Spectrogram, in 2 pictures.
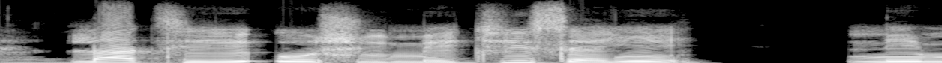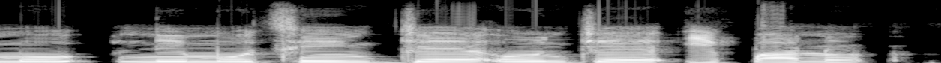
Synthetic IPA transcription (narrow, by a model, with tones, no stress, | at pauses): la˦tʰi˧o˧ʃu˨me˨d͡ʒi˨˦sɛ˨j̃ĩ˦˨˦ | nĩ˦mo˧ti˦n̩˦d͡ʒɛ˧o˦n̩˦d͡ʒɛ˧i˨k͡pa˧˦nã˦˨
